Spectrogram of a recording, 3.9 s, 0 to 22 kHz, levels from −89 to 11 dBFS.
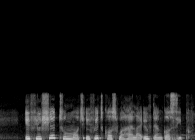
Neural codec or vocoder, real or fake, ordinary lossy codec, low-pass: none; real; none; 7.2 kHz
